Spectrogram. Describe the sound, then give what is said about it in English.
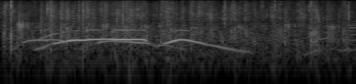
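An audience claps for a young boy called up to the front, a dense, steady patter of many hands that stays loud for about a second before it thins out and fades. “Aiden, come up here, buddy. This is my buddy, Aiden. Give Aiden a big hand.”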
